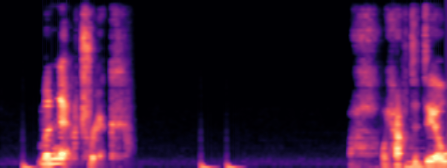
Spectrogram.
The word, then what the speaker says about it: Manectric: Manectric, there we go, that's how you say it.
